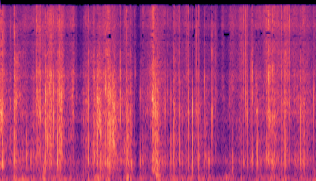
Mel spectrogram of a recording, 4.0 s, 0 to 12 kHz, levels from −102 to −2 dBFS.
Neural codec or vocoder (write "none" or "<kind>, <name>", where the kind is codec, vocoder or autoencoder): codec, SNAC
